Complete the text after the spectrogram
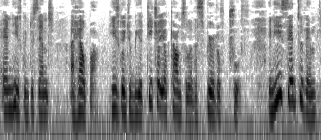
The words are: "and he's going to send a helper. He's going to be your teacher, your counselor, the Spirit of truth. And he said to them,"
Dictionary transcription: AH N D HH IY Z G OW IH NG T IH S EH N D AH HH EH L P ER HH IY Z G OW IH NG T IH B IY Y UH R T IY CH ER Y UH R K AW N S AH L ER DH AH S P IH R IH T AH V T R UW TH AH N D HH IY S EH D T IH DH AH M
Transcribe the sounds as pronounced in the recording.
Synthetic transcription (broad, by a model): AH N HH IY Z G OW IH NG T IH S EH N D AH HH EH L P ER HH IY Z G OW IH NG T IH B IY Y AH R T IY CH ER Y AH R K AW N S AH L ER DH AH S P IH R IH T AH V T R UW TH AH N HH IY S EH D T IH DH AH M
